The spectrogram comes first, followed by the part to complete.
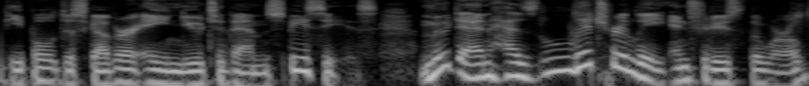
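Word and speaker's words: Moo Deng: I'm talking, of course, about Muden, which is spelled Mudang, and a lot of people say wrong, and Pesto the penguin.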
